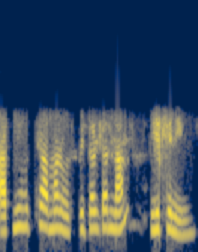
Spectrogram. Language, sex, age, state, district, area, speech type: Bengali, female, 18-30, West Bengal, Jalpaiguri, rural, conversation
